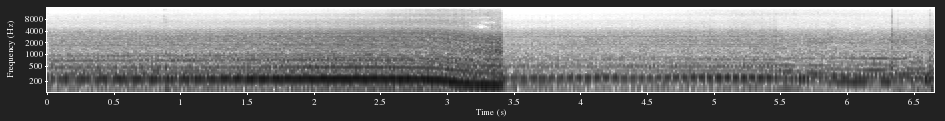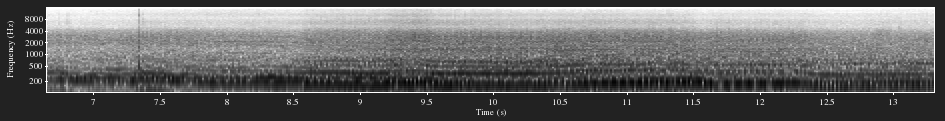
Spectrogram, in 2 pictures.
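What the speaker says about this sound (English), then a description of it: "we did see that Gear's engine was running fairly hot earlier" Race car engines at the Imola circuit during a four-hour endurance race, one car's engine running hot with its radiator closed off: a loud, continuous engine drone with shifting pitch as revs rise and fall, and a brief drop near the start.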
